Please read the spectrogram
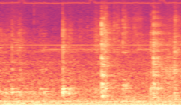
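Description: A few soft, unevenly spaced ticks over a faint low hum.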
